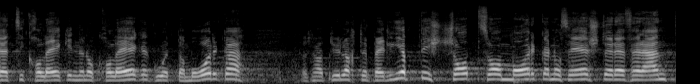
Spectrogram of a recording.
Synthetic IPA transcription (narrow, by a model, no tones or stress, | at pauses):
ɛt͡sikʰoleːɡɪnːənʊkʰoleːɡəɡuətəmːɔɾɡə | d̥ɑɪʃnɑt̪yːləχd̥əbeliəp̚tɪʃtʃɔpsoːɑmːɔɾɡənoseːɾʃtəɾɛfɛɾɛnt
